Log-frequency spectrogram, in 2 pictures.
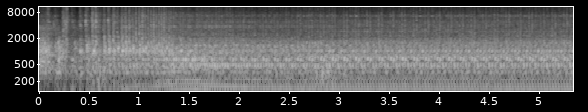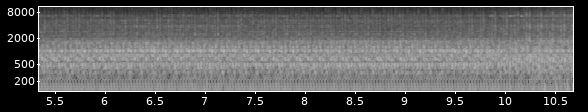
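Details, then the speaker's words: Nuffield diesel tractor after an injector fault was fixed: catches after a short crank and settles into a steady, even, knock-free idle; with a few revs it runs perfectly and shows no water leaks. "Right, that was just to let you hear it run. And as you can hear, a few revs on and it's perfect."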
